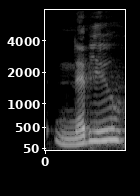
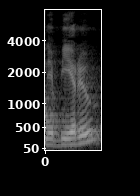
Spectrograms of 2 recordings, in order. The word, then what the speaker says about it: Nibiru: Um, also I'm probably not going to pronounce it right, but um, Nebu, Nebulu, it's a you're talking about Nibiru.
